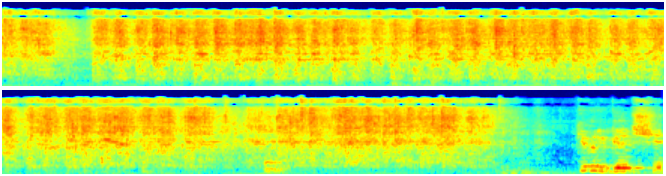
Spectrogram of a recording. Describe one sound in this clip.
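Ice rattles hard in a cocktail shaker being shaken fast.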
